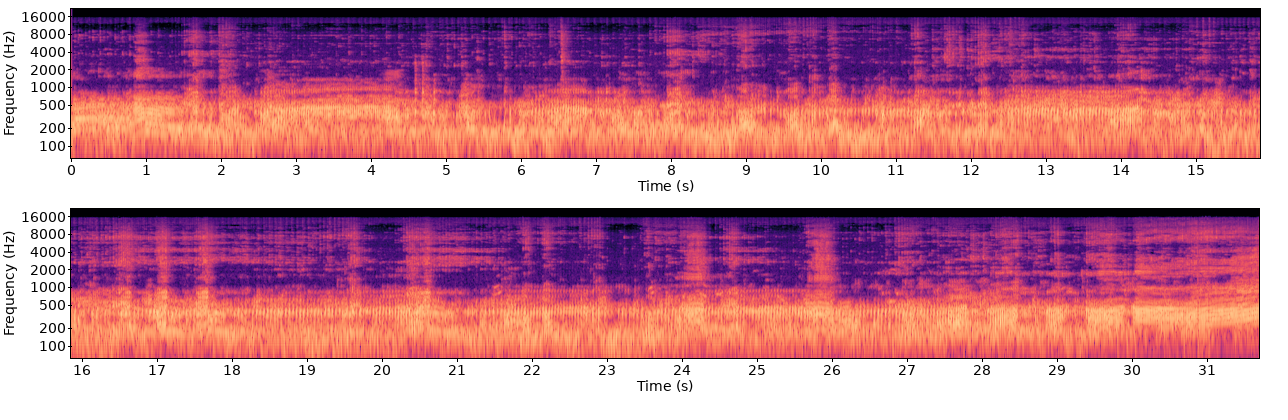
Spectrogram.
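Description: Small off-road motorcycle engines running at close range, one close engine idling with its pitch rising and falling as the throttle is blipped, with clatters throughout.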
